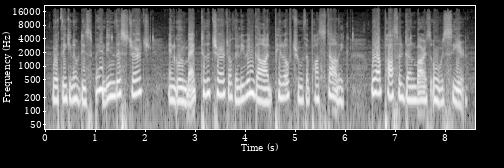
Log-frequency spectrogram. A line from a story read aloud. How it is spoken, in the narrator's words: Coralie piped in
